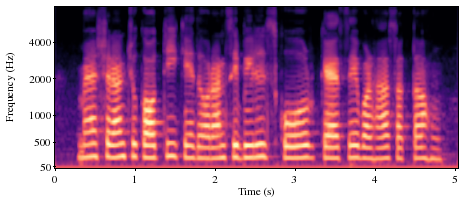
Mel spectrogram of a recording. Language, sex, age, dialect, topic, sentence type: Hindi, female, 18-24, Marwari Dhudhari, banking, question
